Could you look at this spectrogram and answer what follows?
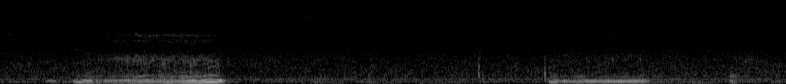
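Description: Two low, rattling breath sounds several seconds apart from a sleeping dog: snoring.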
